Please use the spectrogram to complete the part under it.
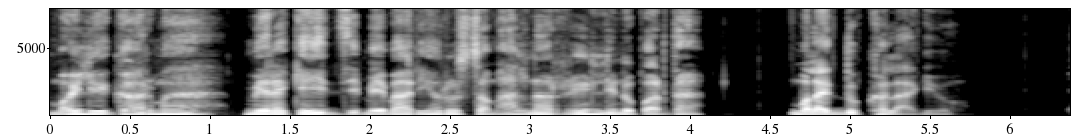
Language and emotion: Nepali, sad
